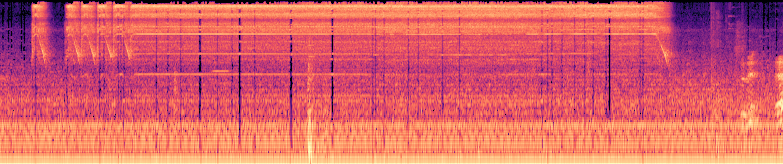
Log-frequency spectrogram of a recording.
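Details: Surgical bone drill during arthroscopic shoulder dislocation repair and biceps tenodesis in an adult male officer injured doing dips: steady high whine for about eight seconds over operating-room noise, drilling a hole in bone for a suture anchor.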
